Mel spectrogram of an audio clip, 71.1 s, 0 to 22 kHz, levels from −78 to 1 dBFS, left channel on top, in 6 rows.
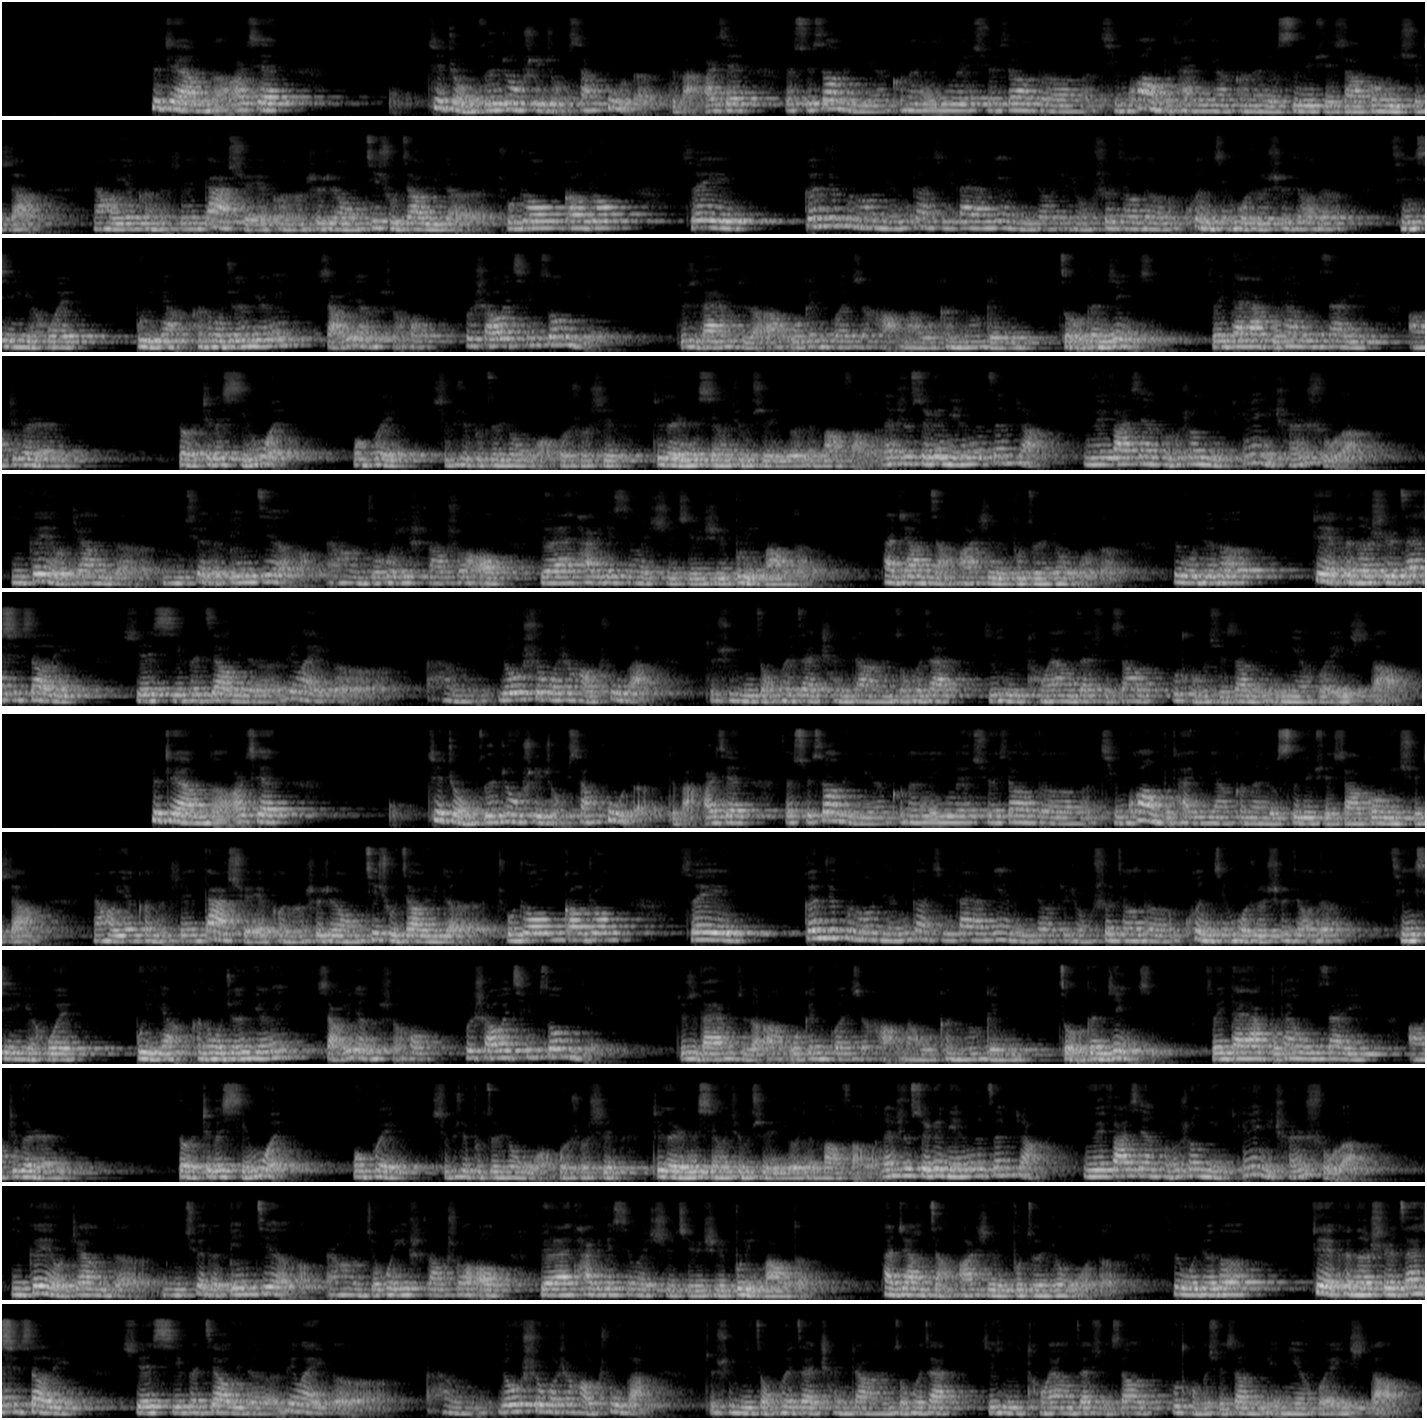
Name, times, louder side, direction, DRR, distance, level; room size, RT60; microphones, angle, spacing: voice 1, 1.3-2.3 3.6-6.2 6.5-12.1 12.6-17.0 17.6-18.0 18.6-23.0 23.5-24.3 24.8-27.3 27.6-28.7 29.3-32.2 32.5-33.3 33.8-35.1 35.4-36.1 37.1-37.9 38.5-40.7 41.0-44.2 44.6-46.9 47.5-49.9 50.1-51.6 51.9-54.2 54.8-56.7 57.2-57.8 58.4-59.9 60.3-62.5 62.8-64.7 65.2-67.2 67.5-70.9, right 1 dB, 20° right, 3 dB, 0.4 m, -29 dB
3.1 x 2.8 x 2.9 m, 1.1 s
head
